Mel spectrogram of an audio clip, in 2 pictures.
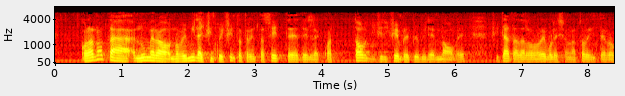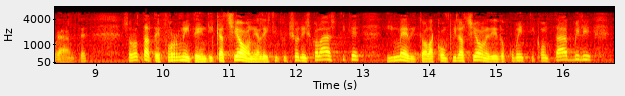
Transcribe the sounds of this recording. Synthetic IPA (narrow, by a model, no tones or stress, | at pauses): kolːanɔːt̪anuːmeɾonɔvemiːlat͡ʃiŋkwet͡ʃɛnt̪ot̪ɾɛnt̪asɛt̪ːed̪elkwat̪ːɔrd̪it͡ʃid̪it͡ʃɛmbɾed̪uemiːlaenːɔːve | t͡ʃit̪aːt̪ad̪alonoɾɛːvolesenat̪oːɾeint̪erːoɡant̪e | soːnost̪aːt̪eforniːt̪eind̪ikat̪sːjɔːnialːeist̪it̪ut̪sːjoːniskolast̪ike | imːɛːɾit̪oalːakoɱfilat̪sːjoːned̪ejd̪okument̪ikont̪abili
